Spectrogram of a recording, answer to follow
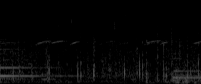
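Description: Frogs calling: a steady string of short, high, rising peeps, several a second, over faint sustained notes of background music.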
